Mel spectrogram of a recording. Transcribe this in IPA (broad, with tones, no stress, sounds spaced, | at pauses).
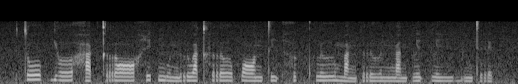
t oː˥˩ k̚ j ɤː˦˥ h a˨˩ k̚ t r ɔː˧ h i˥˩ t̚ ŋ u˩˦ n r u˧ a̯ kʰ r ɤː˦˥ p ɔː˧ n t i˦˥ ʔ h ɯ˥˩ k̚ pʰ l ɯː˥˩ m a˩˦ ŋ p r ɯː˧ n ŋ a˧ n p l i˥˩ ʔ p l iː˦˥ b i˧ n t r e˨˩ k̚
